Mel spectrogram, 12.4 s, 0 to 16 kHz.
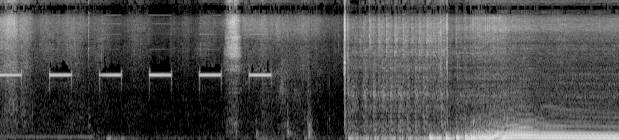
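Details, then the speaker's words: Acura RSX K24A2 after new thermostat, knock sensor, throttle body adapter and cleaned IACV and throttle body: chime, then cranks, catches and pulls up smoothly, pitch climbing evenly; healthy acceleration. "uh VTech sounds strong though"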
